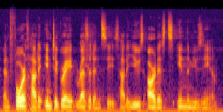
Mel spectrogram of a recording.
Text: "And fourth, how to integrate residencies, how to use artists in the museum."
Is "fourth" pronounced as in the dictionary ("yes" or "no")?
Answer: yes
